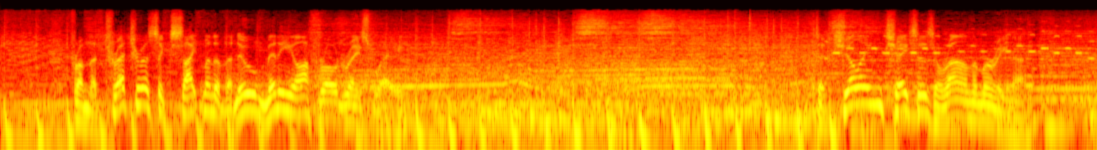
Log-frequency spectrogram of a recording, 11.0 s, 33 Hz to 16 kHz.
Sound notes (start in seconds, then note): 0.0 upbeat music; 3.9 mini cars revving; 8.8 cartoonish music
